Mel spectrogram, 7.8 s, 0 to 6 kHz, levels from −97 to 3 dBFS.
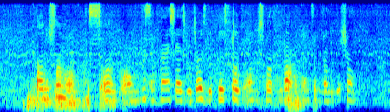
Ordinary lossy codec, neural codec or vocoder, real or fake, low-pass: none; codec, 44.1 kHz, 1.7 kbps, Pupu-Codec; fake; 5.4 kHz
